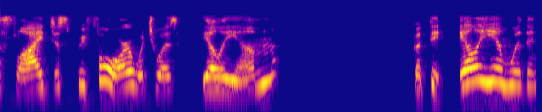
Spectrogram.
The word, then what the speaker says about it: ileum: um is this part that's pronounced ilium same pronunciation as we had on the the slide just before which was ileum but the ileum with an e belongs in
